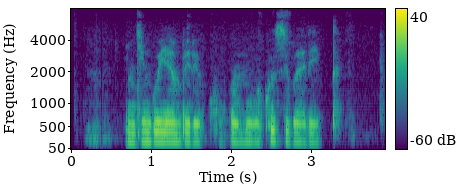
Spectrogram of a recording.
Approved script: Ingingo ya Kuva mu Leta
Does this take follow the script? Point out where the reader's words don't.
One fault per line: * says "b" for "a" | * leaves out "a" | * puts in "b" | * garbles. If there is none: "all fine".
* puts in "mbere"
* puts in "bakozi ba"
